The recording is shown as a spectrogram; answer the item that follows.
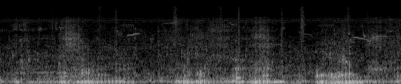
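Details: Lions from two rival prides, deep rumbling growls in several low, pulsing bursts over about four seconds, with no other clear sounds.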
